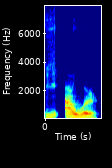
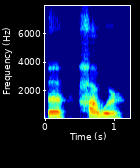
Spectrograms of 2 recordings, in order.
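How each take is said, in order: First: 'The' is said with a long 'ee' vowel. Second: 'The' is said with a short 'uh' vowel. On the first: The speaker calls it right. "It should be the hour" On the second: The speaker calls it wrong. "It's not the hour"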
